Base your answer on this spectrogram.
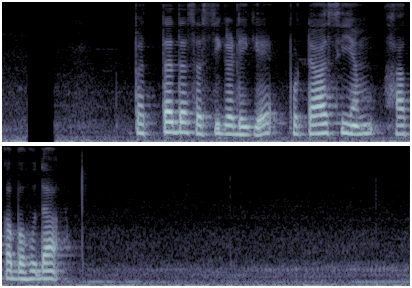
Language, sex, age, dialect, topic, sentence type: Kannada, female, 46-50, Coastal/Dakshin, agriculture, question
